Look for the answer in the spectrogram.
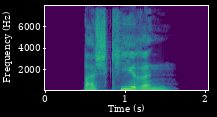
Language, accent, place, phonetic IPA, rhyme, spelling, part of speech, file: German, Germany, Berlin, [baʃˈkiːʁɪn], -iːʁɪn, Baschkirin, noun, De-Baschkirin.ogg
- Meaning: female equivalent of Bashkire: female Bashkir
